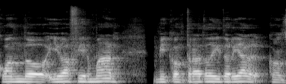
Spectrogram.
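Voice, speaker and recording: Talking at a fairly quick pace, a man speaks with a medium pitch. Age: 20s. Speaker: musician. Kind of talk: casual chat. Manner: halting.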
